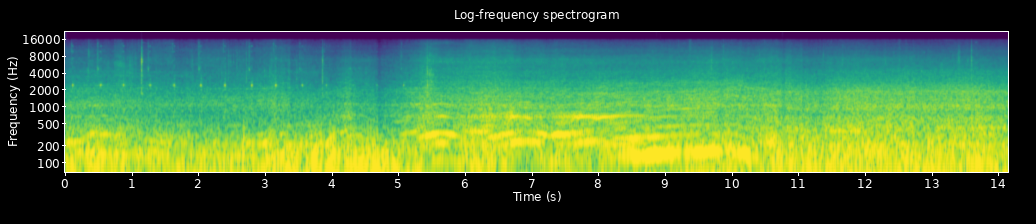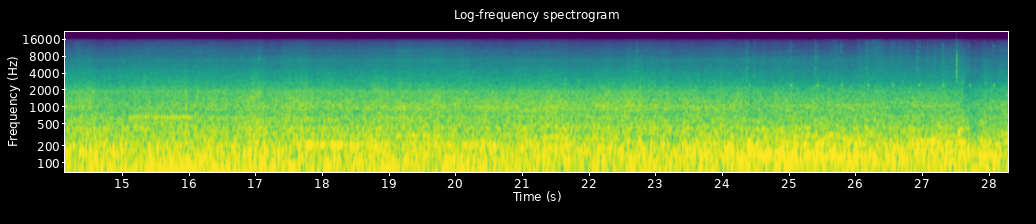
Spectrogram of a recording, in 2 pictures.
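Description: Ferrari 360 Spider's V8 engine and road noise heard from inside the cabin while driving. The engine's pitch rises and falls between about five and ten seconds in, then settles into a steady run.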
